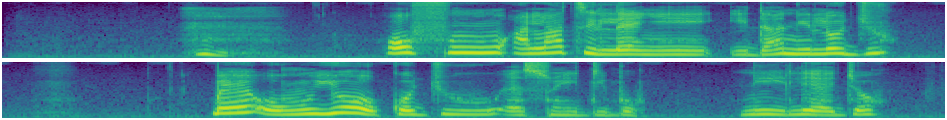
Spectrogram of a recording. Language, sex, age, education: Yoruba, female, 30-45, tertiary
